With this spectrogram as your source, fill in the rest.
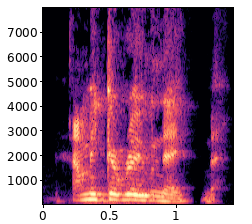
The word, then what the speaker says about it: amigurumi: Amigurumi. Yes, yeah. How do you say it? Amigurumi, you're right, yeah.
